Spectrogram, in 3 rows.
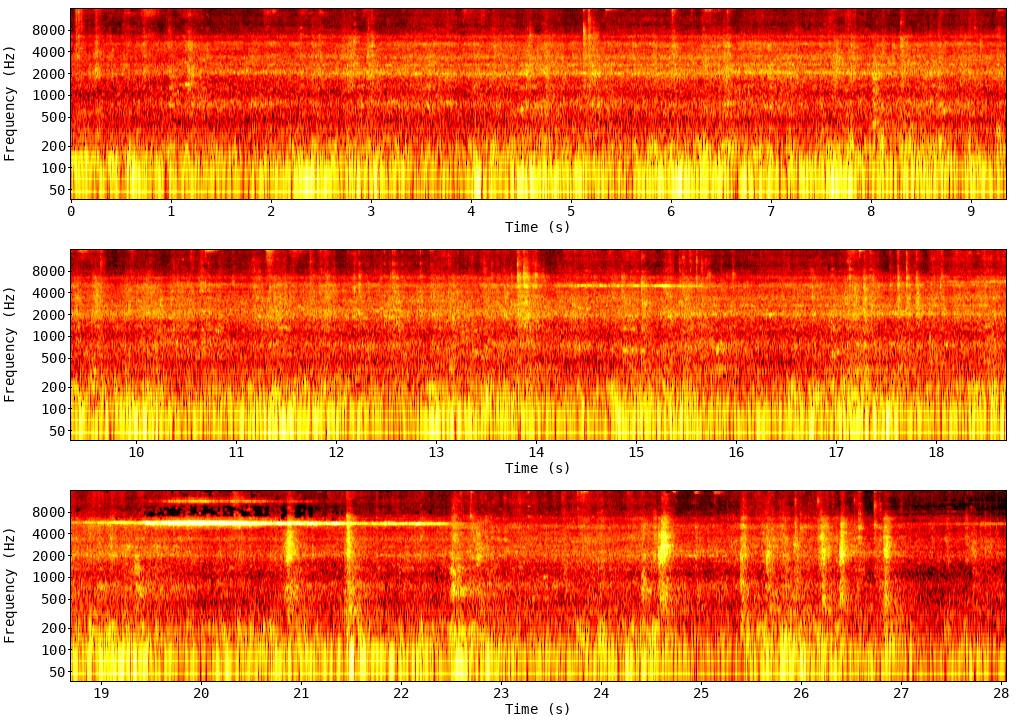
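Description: Loaded freight wagons, coal hoppers and log flats, rolling past on a climbing grade: a steady rumble of steel wheels on rail with occasional clicks. Brief high-pitched wheel squeals come about 14 s in and again around 20 s.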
